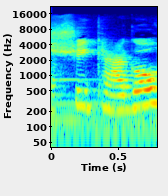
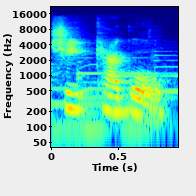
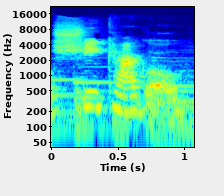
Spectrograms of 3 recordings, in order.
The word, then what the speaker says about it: Chicago: So that's actually pronounced as Chicago, not Chicago. So Chicago.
